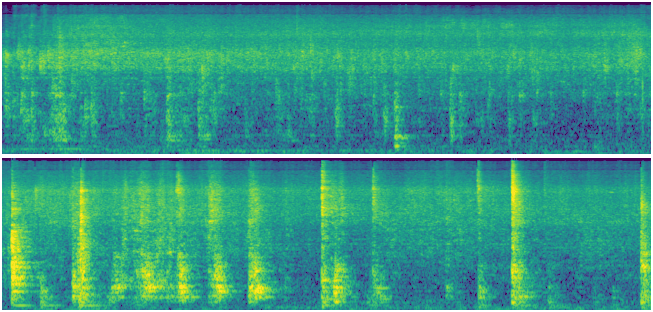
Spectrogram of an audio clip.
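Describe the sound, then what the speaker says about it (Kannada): Chopped onions hitting hot oil in a pan while cooking egg and fenugreek-leaf palya, a steady low hiss at first, then a run of sharp, bright sizzling bursts and stirring scrapes close by, with no one talking. "ಬನ್ನಿ, ಈರುಳ್ಳಿಯನ್ನು ನಾನೀಗ ಬಾಣಲೆಯಲ್ಲಿ ಹಾಕ್ತಾ ಇದ್ದೀನಿ."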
